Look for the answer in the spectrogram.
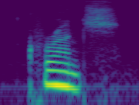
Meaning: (verb) 1. To crush something, especially food, with a noisy crackling sound 2. To be crushed with a noisy crackling sound
- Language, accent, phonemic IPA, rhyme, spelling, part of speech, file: English, US, /kɹʌnt͡ʃ/, -ʌntʃ, crunch, verb / noun, En-us-crunch.ogg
